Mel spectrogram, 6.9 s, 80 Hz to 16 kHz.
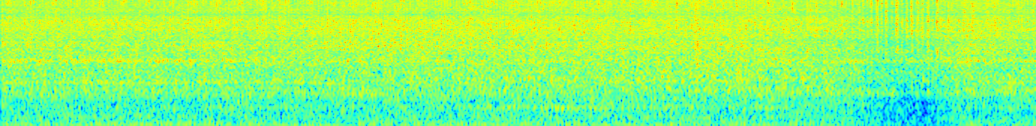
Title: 2005 F150 5.4 triton rough idle and dies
